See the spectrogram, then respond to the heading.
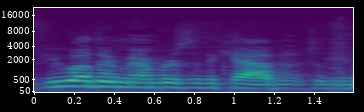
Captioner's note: none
